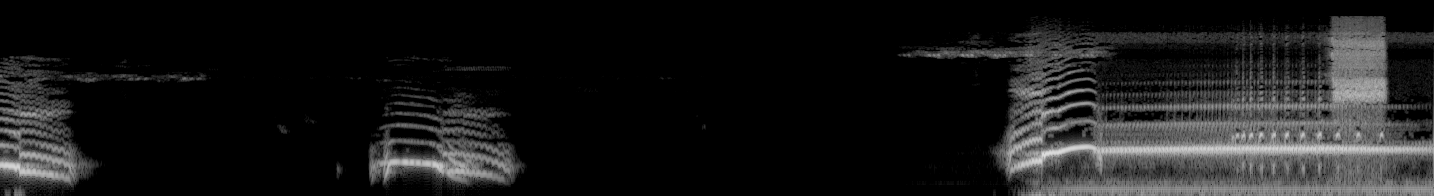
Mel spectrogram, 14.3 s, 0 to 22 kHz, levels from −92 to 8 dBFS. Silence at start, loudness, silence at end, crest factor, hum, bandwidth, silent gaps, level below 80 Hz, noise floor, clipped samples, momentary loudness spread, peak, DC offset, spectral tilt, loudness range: 0 s; -15 LUFS; 0 s; 14 dB; none; 16 kHz; 7.11-7.16 s, 7.43-7.50 s, 7.63-7.97 s, 8.16-8.44 s, 8.50-8.61 s, 8.79-8.90 s; -50 dBFS; under -90 dBFS; under 0.1%; 16 LU; -6 dBFS; under 0.1%; -2 dB/octave; 18 LU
